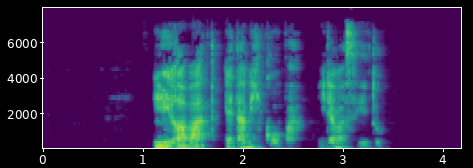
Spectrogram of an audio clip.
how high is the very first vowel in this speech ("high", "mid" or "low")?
high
